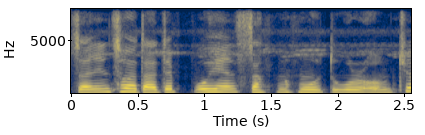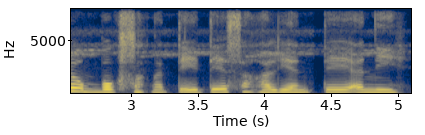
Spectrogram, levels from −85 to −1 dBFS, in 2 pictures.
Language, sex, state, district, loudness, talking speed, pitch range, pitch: Mizo, female, Mizoram, Aizawl, -18 LUFS, 235 wpm, 220-255 Hz, 240 Hz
